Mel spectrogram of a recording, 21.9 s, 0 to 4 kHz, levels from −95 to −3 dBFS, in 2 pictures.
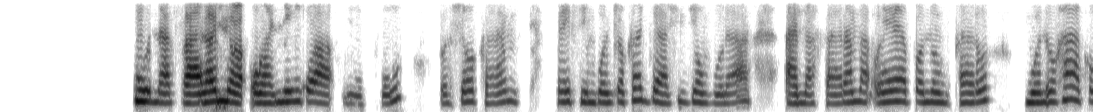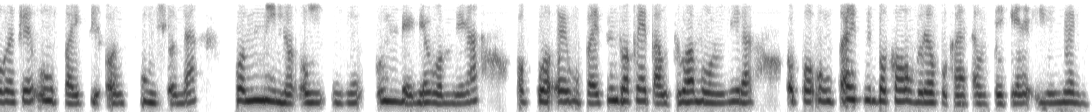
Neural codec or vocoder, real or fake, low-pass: codec, 24 kHz, 1.5 kbps, HILCodec; fake; 3.6 kHz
